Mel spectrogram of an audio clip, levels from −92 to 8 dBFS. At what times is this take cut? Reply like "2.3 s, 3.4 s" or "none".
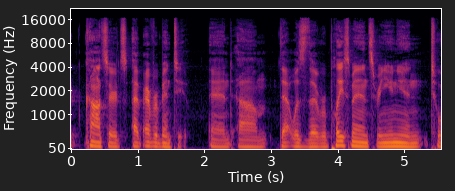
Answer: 1.1 s, 1.8 s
